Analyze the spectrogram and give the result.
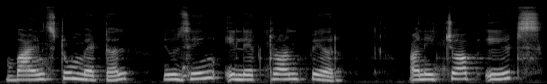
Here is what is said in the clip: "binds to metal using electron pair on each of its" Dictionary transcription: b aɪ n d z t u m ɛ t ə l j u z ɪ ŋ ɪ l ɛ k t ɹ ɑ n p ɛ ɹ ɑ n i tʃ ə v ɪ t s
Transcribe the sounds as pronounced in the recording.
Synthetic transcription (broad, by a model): b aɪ n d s t u m ɛ t ə l j u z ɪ ŋ ɪ l ɛ k t ɹ ɑ n p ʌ ɹ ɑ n i tʃ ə p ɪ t s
